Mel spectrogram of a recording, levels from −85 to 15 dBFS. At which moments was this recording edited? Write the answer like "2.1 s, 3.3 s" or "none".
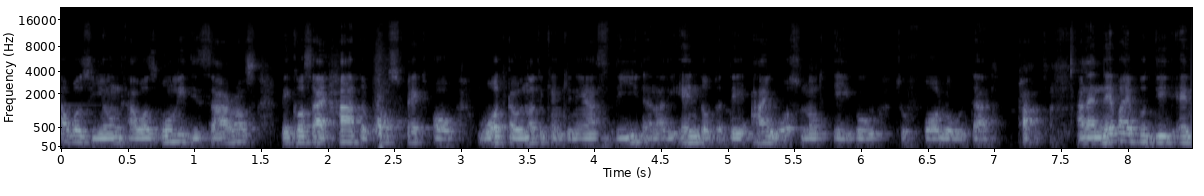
none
